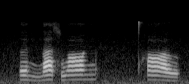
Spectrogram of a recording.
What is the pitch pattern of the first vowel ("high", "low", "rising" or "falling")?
low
